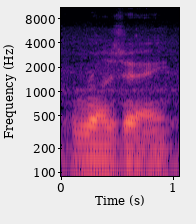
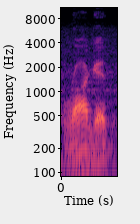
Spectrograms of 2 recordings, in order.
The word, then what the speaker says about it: Roget: It's in Webster's, Funk and Wagnall, Roget, or Roget, if you prefer. As an American, it always sounds so snooty.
